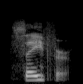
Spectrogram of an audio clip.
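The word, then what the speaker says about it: ספר: Safer is broken up into two syllables. Say with the sic and the s say fair. The uh fay, the seagull and the rash. Say fair. You got safer.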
